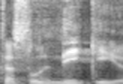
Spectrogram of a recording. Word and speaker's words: Thessaloniki: Thessaloniki is how they'd pronounce the name of the city.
